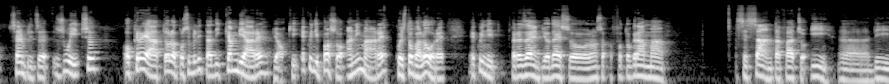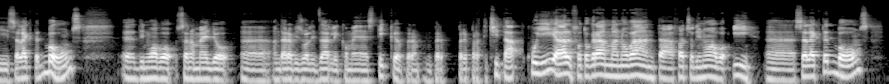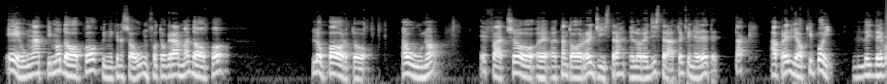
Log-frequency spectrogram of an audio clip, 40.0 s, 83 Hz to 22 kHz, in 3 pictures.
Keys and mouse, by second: 5.8 shift+space, 6.4 shift+space, 8.2 click, 17.9 click, 18.3-19.2 drag, 21.2 click, 26.4-27.3 drag, 27.9 Right, 32.0 click, 36.4-36.8 drag, 37.0 shift+space, 38.7 shift+space, 39.1 click.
